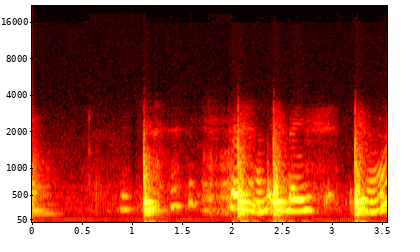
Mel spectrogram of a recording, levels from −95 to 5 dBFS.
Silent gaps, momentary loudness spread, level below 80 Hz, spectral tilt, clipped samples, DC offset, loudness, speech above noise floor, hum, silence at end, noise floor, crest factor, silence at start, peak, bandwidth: none; 21 LU; -48 dBFS; -10.5 dB/octave; under 0.1%; under 0.1%; -16 LUFS; 33 dB; none; 0 s; -47 dBFS; 16 dB; 0 s; -2 dBFS; 3.7 kHz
